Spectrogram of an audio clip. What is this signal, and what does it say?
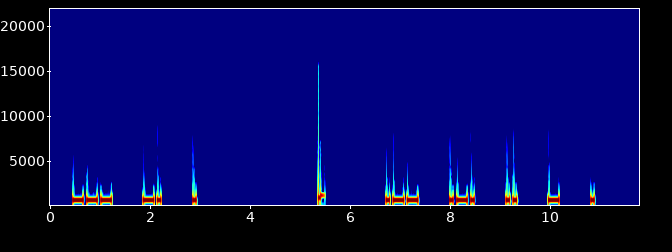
Morse code, heard as a keyed tone, about 17 wpm, spaced as for 10 wpm, 700 Hz. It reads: ONE WRITE
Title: 3x Character Spacing - Top 500 Words - 17wpm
